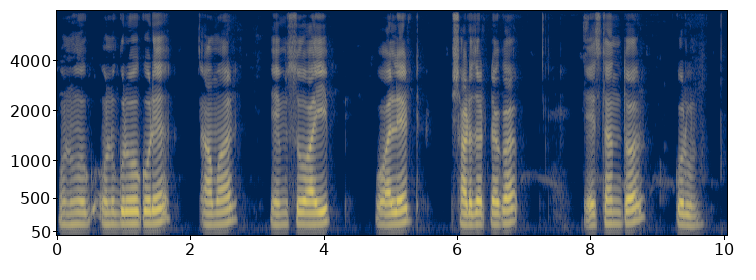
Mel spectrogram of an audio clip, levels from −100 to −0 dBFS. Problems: constant background noise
